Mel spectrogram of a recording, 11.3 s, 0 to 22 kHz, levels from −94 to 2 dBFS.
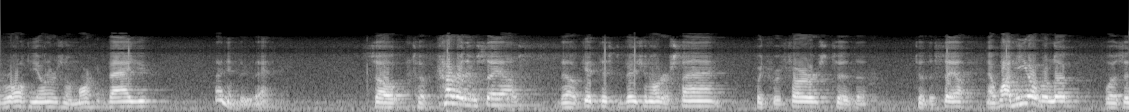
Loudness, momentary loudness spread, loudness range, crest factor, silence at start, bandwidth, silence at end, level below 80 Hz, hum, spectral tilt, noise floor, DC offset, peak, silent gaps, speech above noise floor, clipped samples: -12 LUFS; 14 LU; 3 LU; 12 dB; 0 s; 6.8 kHz; 0 s; -38 dBFS; none; -8.5 dB/octave; -34 dBFS; under 0.1%; 0 dBFS; none; 24 dB; under 0.1%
